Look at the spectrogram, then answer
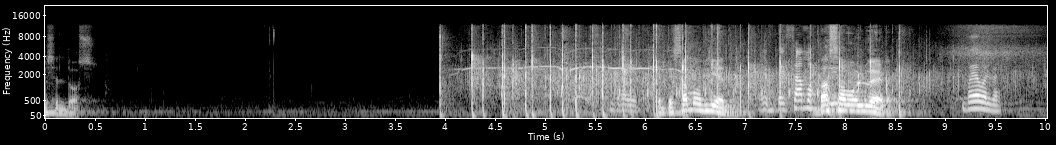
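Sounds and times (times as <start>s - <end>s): long high whistle: 4.0s - 6.2s
audience applause: 4.0s - 10.0s.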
